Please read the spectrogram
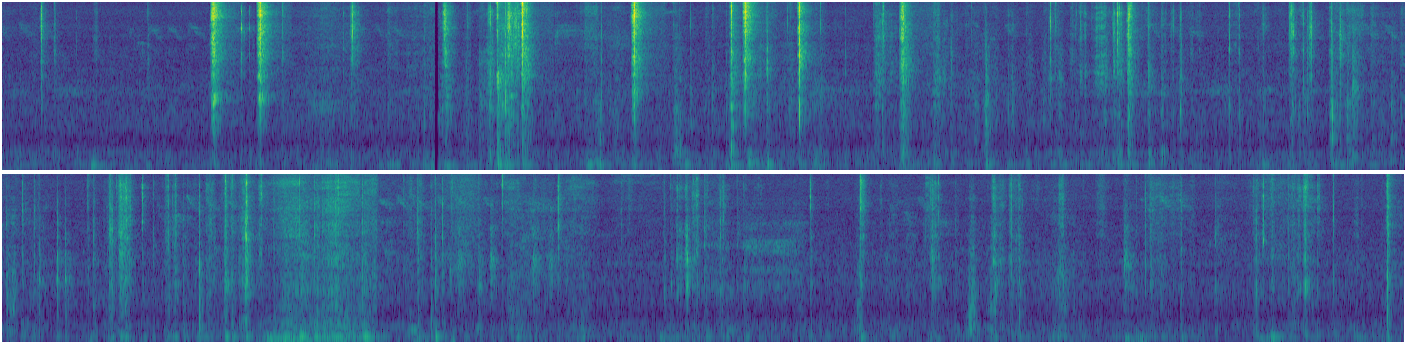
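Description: Irregular hard plastic clicks and knocks from a toy excavator and interlocking plastic building blocks being handled and set down on a wooden table. About two-thirds of the way through comes a longer rubbing noise, as of the toy being slid or rolled over the table.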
